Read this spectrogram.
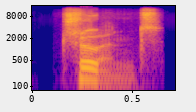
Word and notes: truant: British English

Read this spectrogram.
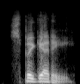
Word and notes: spaghetti: American English

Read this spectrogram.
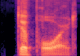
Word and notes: deport: American English

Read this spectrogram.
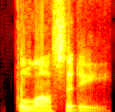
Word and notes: velocity: American English

